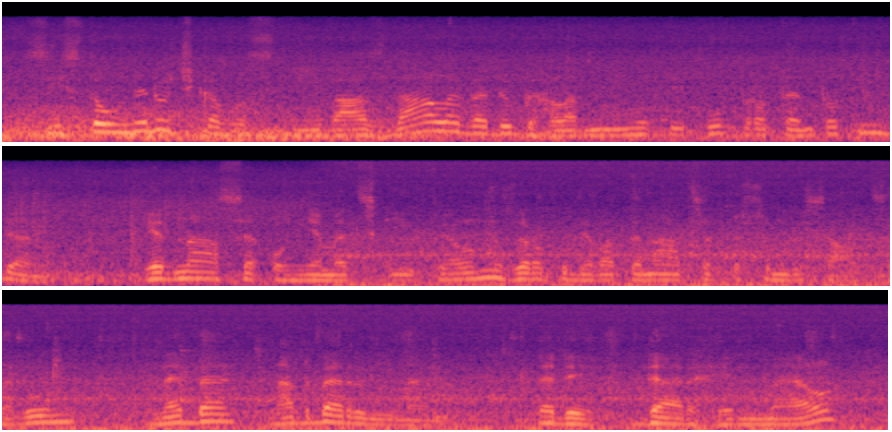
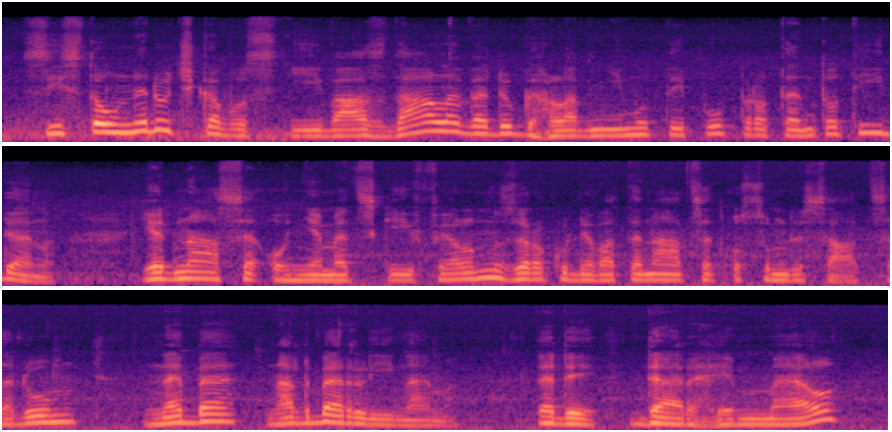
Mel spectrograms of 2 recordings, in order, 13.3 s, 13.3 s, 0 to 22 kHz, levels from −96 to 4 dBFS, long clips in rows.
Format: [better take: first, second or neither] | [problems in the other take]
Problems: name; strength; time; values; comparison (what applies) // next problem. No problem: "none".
second | rain or running water; loud; throughout; 5 dB below the speech; faint in the second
